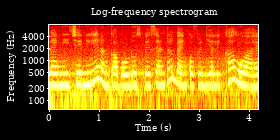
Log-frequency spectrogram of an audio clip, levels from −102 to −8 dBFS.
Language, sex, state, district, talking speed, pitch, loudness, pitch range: Hindi, female, Bihar, East Champaran, 200 wpm, 240 Hz, -16 LUFS, 235-255 Hz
